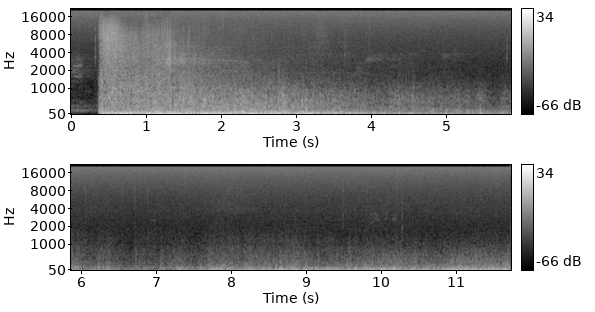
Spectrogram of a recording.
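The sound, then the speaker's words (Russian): A hand grenade held close to the chest explodes in wartime, bursting out of near silence with one sudden, loud blast that becomes a long, deep, rumbling roar and slowly subsides over several seconds. “В левую руку гранату, ближе к груди. Выдернул чеку. Раз, два, три.”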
